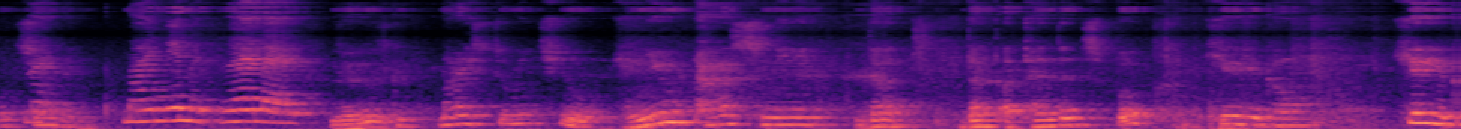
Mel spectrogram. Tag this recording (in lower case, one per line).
speech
